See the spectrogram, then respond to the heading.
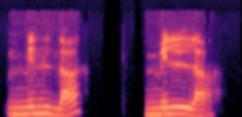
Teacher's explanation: a noon second that means when we say this whole word this noon sound will not be produced it will become silent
